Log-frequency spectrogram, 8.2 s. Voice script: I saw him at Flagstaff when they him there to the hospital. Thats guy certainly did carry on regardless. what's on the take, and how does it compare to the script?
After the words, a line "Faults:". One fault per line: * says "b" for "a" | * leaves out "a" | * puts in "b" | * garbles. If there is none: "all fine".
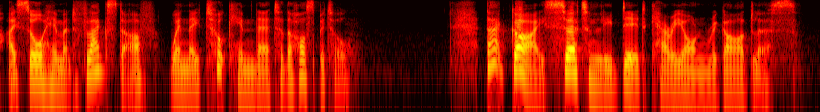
I saw him at Flagstaff when they took him there to the hospital. That guy certainly did carry on regardless.
Faults:
* puts in "took"
* says "That" for "Thats"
